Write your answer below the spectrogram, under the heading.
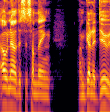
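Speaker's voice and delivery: normal talking voice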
